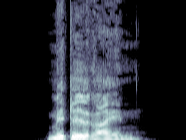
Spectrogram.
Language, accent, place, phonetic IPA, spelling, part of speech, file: German, Germany, Berlin, [ˈmɪtl̩ˌʁaɪ̯n], Mittelrhein, proper noun, De-Mittelrhein.ogg
- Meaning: Middle Rhine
